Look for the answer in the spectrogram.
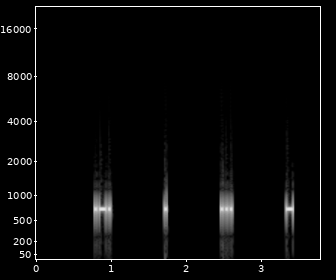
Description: Morse code, heard as a keyed tone, about 37 wpm, spaced as for 11 wpm, 700 Hz. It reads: REST
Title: 8x Character Spacing - Top 500 Words - 40wpm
